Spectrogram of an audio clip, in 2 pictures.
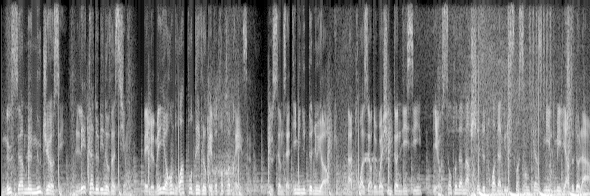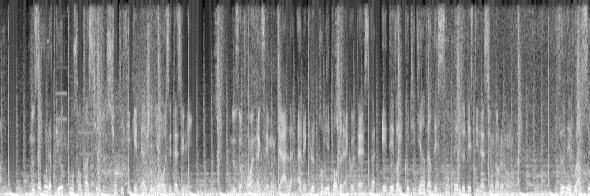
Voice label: corporate; choose nj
